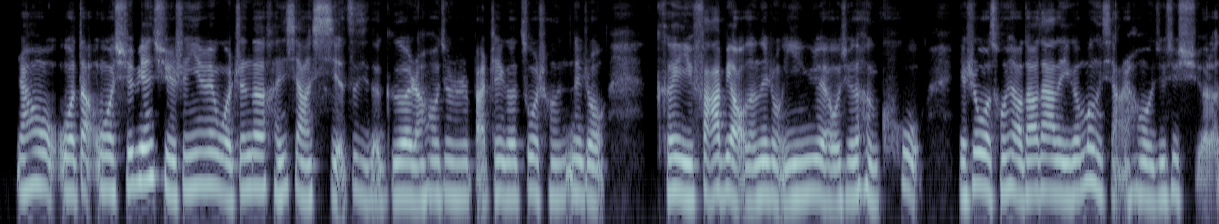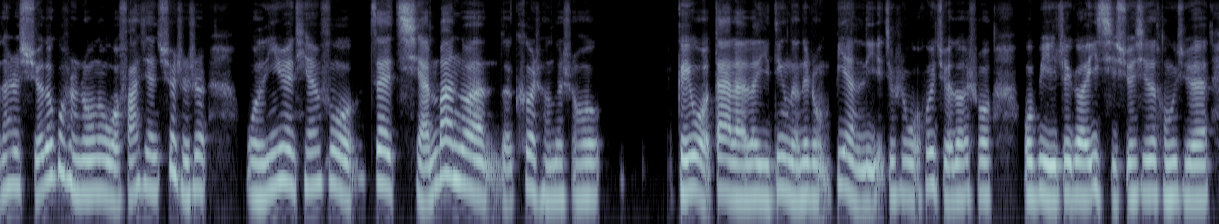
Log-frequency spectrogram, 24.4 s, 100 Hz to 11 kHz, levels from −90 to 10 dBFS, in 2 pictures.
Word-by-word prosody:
然 200 +2 -1
后 225 -3 0
我 200 -1 +2
到 - - -1
我 210 -1 +1
学 200 +3 +1
编 245 +3 +5
曲 225 -8 +1
是 210 +3 -4
因 220 +1 -1
为 225 0 0
我 195 -4 +2
真 205 +4 -2
的 215 -1 +3
很 195 -2 -2
想 185 -4 -1
写 175 0 -2
自 205 - -10
己 175 -2 -6
的 - - -4
歌， 180 +1 +2
然 170 0 0
后 185 0 -3
就 185 0 -4
是 180 0 -2
把 - - -3
这 190 -1 -2
个 180 - +2
做 190 +2 -3
成 180 -2 -5
那 190 - +1
种 175 -2 -1 0.5
可 195 - -1
以 190 -3 +5
发 180 +3 +2
表 200 -3 +2
的 170 0 0
那 185 +1 +5
种 180 -2 -1
音 180 +2 +2
乐， 190 -2 +1
我 165 - +1
觉 180 +1 -4
得 185 - +3
很 185 -6 -2
酷， 220 +5 -5 0.3
也 180 - -1
是 225 - -1
我 215 -2 +3
从 200 +2 -2
小 195 -4 +1
到 190 +1 +2
大 200 -1 +1
的 190 - +2
一 180 - +3
个 190 +1 +1
梦 235 -3 0
想， 185 0 -8
然 180 - -5
后 190 -1 -3
我 175 - 0
就 180 +2 -2
去 195 +2 -5
学 180 - -8
了。 - - -6
但 205 +3 -3
是 230 - -2
学 205 -1 -1
的 255 +2 +3
过 310 - +1
程 235 -8 0
中 190 0 +2
呢， 200 - 0
我 170 -2 +2
发 190 +5 -4
现 215 -3 -3
确 295 +9 0
实 190 -8 -2
是 205 0 -2 0.4
我 185 -1 0
的 - - +2
音 220 - 0
乐 245 -2 +2
天 225 +2 -4
赋， 220 -7 0
在 235 -2 +2
前 190 -2 0
半 280 -2 +4
段 205 -6 +1
的 160 0 -5
课 215 +4 -3
程 180 -2 -4
的 180 0 -2
时 180 - -13
候， 180 0 -2 0.7
给 195 +1 +5
我 195 -3 +3
带 200 -2 +1
来 175 -1 +2
了 180 +1 +2
一 175 -1 +1
定 205 +3 -2
的 180 -2 +2
那 180 +1 +3
种 180 -1 -2
便 195 -8 -1
利， 160 0 +1
就 185 - -5
是 190 0 -6
我 180 -1 -2
会 225 +1 -1
觉 190 -6 -3
得 180 +1 +1
说 185 -1 -2 0.3
我 185 - +2
比 180 -2 +5
这 185 +1 +2
个 180 -1 +5
一 205 - 0
起 180 -2 -2
学 175 +2 -1
习 190 +1 -1
的 190 - +3
同 185 -1 +1
学， 175 -1 +1
190 Hz, 310 characters per minute, -23 LUFS, 180-210 Hz, 0.7 s, 编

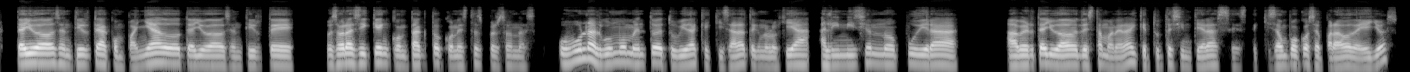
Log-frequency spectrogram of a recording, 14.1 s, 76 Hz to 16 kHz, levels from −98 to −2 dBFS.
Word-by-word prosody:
te 145 - +7
ha - - +10
ayudado 155 0 +9
a 150 - +1
sentirte 140 0 -2
acompañado, 145 +5 +2
te - - -3
ha - - +3
ayudado 130 -1 +1
a - - -5
sentirte, 125 +1 -3 0.3
pues, 140 0 -6
ahora 150 +1 +7
sí 150 0 -2
que 160 - +2
en 155 - +2
contacto 135 +2 -2
con 125 0 -6
estas 130 +3 -9
personas. 125 -2 -11 0.2
¿Hubo 160 +7 0
en - - +1
algún 150 -4 +3
momento 160 -2 0
de 150 - +4
tu 130 - -7
vida 135 +3 0
que 130 - -13
quizá 125 +2 -5
la 140 - +1
tecnología 130 +3 -3
al 130 -1 -3
inicio 135 +3 -5
no 145 -2 -3
pudiera 140 -3 +1 0.5
haberte 135 +2 +3
ayudado 135 -2 +4
de 135 - 0
esta 145 - -6
manera 120 +3 -2
y 160 - -8
que - - -6
tú 130 - -15
te 145 - -7
sintieras, 130 0 -5
este, 110 - -18
quizá 125 - -3
un 130 - -5
poco 135 -2 0
separado 115 +2 -1
de 110 -2 -1
ellos? 135 - -4
135 Hz, 220 wpm, -24 LUFS, 125-145 Hz, 0.5 s, ha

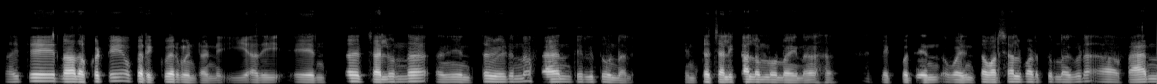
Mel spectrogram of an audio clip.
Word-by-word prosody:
అయితే 130 +5 0 0.3
నాదొక్కటే 130 +4 +5 0.2
ఒక - - -9
రిక్వైర్మెంట్ 110 -2 +1
అండి. 95 +1 -9 0.2
య్ - - -8
అది 105 +1 -5 0.4
ఎంత 105 -1 -8 0.2
చలున్నా, 125 +4 +3 0.3
అది 110 +1 -5
ఎంత 105 -1 -11
వేడున్నా, 130 +4 -2
ఫ్యాన్ 125 +1 +4
తిరుగుతూ 120 0 -6
ఉండాలి. 95 -4 -8 0.5
ఎంత 100 -1 -15
చలికాలంలోనైనా, 110 -3 +1 0.7
లేకపోతే - - -6
ఎంత 110 0 -5 0.3
ఎంత 110 +2 -8
వర్షాలు 125 +3 0
పడుతున్నా 115 -1 -5
కూడా 145 +3 -6 0.2
ఆ - - -1 0.2
ఫ్యాన్ 120 +4 +1
115 Hz, 130 wpm, -22 LUFS, 110-125 Hz, 0.7 s, నాదొక్కటే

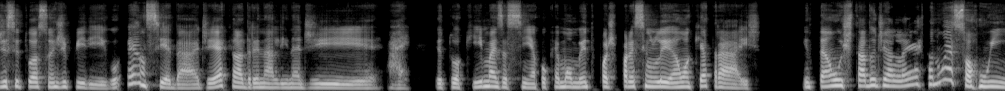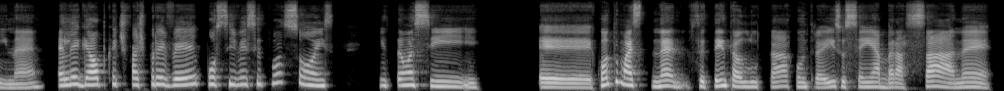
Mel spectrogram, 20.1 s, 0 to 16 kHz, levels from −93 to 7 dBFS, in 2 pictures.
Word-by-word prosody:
de 200 - +2
situações 185 -2 -1
de 190 - -1
perigo? 155 -5 -5
É 310 - 0
a 335 - -1
ansiedade, 150 - -1
é - - +5
aquela 210 -5 0
adrenalina 160 -2 -2
de: 140 -3 -2
"Ai, 135 -1 -9 0.3
eu 155 - -3
estou 165 +2 -1
aqui, 175 +4 -4
mas 195 -3 +3
assim 170 -2 -1
a - - -4
qualquer 175 +2 -4
momento 185 0 0
pode 190 -2 +1
parecer 205 +1 +1
um 195 - +2
leão 185 -1 +4
aqui 195 +3 -1
atrás". 170 -9 -2 0.4
Então 200 +5 +2
o 235 - +6
estado 230 +1 +2
de 240 - +1
alerta 250 +7 -1
não 400 +10 -2
é 455 - +2
só 210 - +4
ruim, 200 -5 +1
né, 155 +4 -4 0.2
é 240 - +3
legal 265 0 +5
porque 265 +2 -5
te 285 0 -12
faz 260 -1 -1
prever 275 +1 +2
possíveis 280 -1 -1
situações. 290 -6 -1 0.5
Então 245 +2 -1
assim, 205 -9 0 0.6
eh, 165 -2 +4
quanto 275 +10 +2
mais, 255 -2 +4
né, 205 0 +2
você 200 - -2
tenta 220 +2 +2
lutar 190 +2 -3
contra 180 -3 -3
isso, 195 +2 -1
sem 185 0 -1
abraçar, 175 +2 0
né, 180 -2 -1
195 Hz, 175 wpm, -21 LUFS, 170-240 Hz, 0.6 s, o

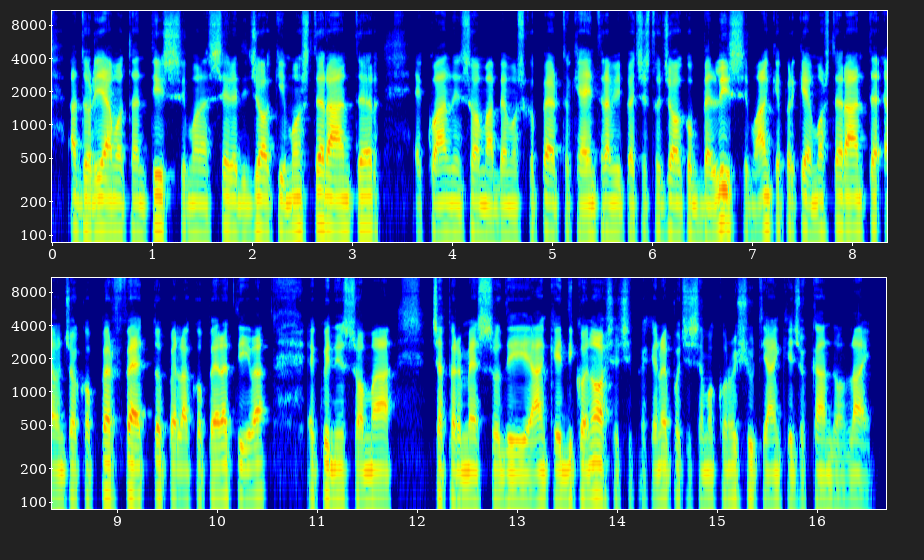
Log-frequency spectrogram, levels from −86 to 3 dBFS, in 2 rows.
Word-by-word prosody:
adoriamo 105 -1 +2
tantissimo 100 0 -3
una 95 -1 -3
serie 105 +2 -2
di 100 0 -8
giochi, 105 +1 0
Monster 110 +4 +1
Hunter, 110 +1 +3 0.3
e - - -11
quando 100 +1 +2
insomma 95 0 -1
abbiamo 95 +1 -4
scoperto 95 - -2
che - - -6
a - - +5
entrambi 100 +1 +1
piace 100 - -5
'sto 105 +3 -8
gioco 100 +1 0
bellissimo 120 +7 +1
anche 115 +1 +2
perché 105 -2 -1
Monster 110 +3 -2
Hunter 110 0 +4
è - - -1
un 100 - -4
gioco - - -5
perfetto - - +3
per 105 - -2
la 100 -1 +1
cooperativa 110 +2 +1 0.4
e - - -6
quindi 105 -3 -1
insomma, 95 -1 +1 0.4
ci - - 0
ha - - 0
permesso 95 +1 0
di 90 0 +1
anche 95 +2 +3
di 105 +2 -3
conoscerci, 110 +1 +2
perché - - -10
noi 105 +1 0
poi 105 - -9
ci 95 - -9
siamo 95 0 -5
conosciuti 100 0 -7
anche 90 0 -1
giocando 90 -1 -3
online. 85 -1 -2
100 Hz, 180 wpm, -27 LUFS, 95-110 Hz, 0.4 s, a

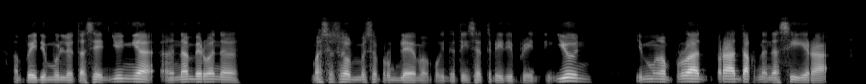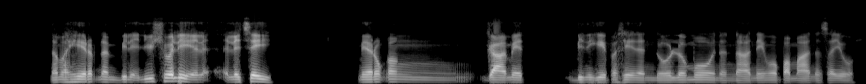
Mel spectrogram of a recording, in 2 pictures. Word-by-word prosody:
ang - - -10
puwede 110 0 +1
mong 110 0 -4
lutasin, 110 +3 -2
yun 140 0 -3
nga 125 -3 +5
ah, 105 - -7
number 125 +1 +2
1 125 - +1
na, 110 - +1 0.8
maso-solve 115 +1 -2
mo 115 - -6
sa 120 - -5
problema 100 -2 -2
pagdating 95 +3 -10
sa 105 -1 -5
3D 95 0 -6
printing 90 -5 -12
yun. 150 -3 +2 0.5
Yung 125 +4 -7
mga 125 - +2
prod 135 +1 +6
product 125 -3 +4
na 110 - -5
nasira, 105 -2 -1 0.9
na - - 0
mahirap 120 +2 +3
ng 115 -2 -1
bilhin, 115 -3 -1
usually 145 -1 +6
le - - -3 0.2
let's 115 0 +4
say, 130 -7 +7 0.9
meron 115 0 +3
kang, 120 -1 -1 0.8
gamit 105 -1 +5 0.4
binigay 110 +1 -1
pa 105 - -5
sa'yo 105 -1 -1
ng 100 - -14
lolo 105 +1 -2
mo, 110 -1 -2
ng 95 -1 -8
nanay 95 +1 -2
mo, 105 - -3
o - - -43
pamana 95 -1 -2
sa'yo. 95 0 -7
110 Hz, 165 wpm, -23 LUFS, 100-125 Hz, 0.9 s, say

